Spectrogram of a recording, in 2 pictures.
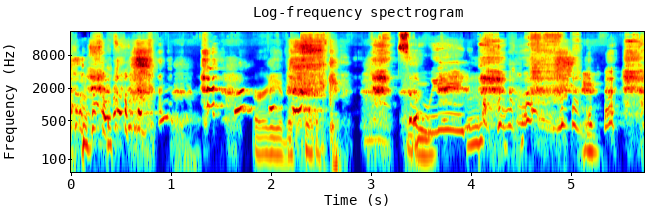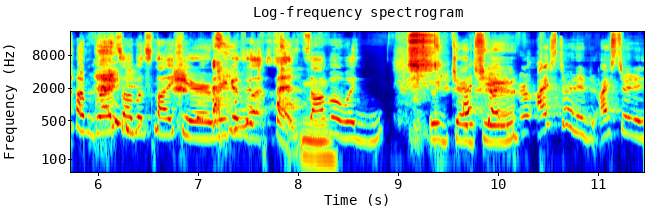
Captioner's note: laughter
